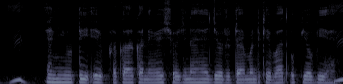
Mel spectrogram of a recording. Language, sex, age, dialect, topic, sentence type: Hindi, male, 31-35, Awadhi Bundeli, banking, statement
